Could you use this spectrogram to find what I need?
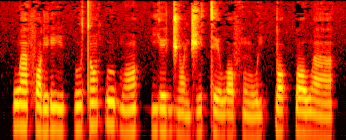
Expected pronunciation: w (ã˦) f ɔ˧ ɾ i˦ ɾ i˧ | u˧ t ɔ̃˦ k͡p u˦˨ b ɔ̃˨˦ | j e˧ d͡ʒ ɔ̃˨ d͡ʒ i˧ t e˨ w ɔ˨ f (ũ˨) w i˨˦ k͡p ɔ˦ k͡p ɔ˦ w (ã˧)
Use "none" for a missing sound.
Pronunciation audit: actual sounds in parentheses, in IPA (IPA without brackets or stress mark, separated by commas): ã˦, ũ˨, ã˧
